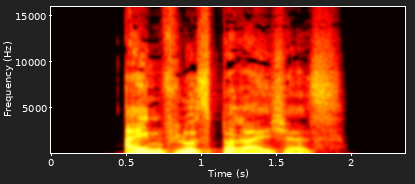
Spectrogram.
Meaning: genitive singular of Einflussbereich
- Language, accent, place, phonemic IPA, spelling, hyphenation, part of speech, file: German, Germany, Berlin, /ˈaɪ̯nflʊsbəˌʁaɪ̯çəs/, Einflussbereiches, Ein‧fluss‧be‧rei‧ches, noun, De-Einflussbereiches.ogg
